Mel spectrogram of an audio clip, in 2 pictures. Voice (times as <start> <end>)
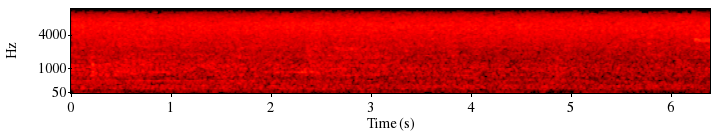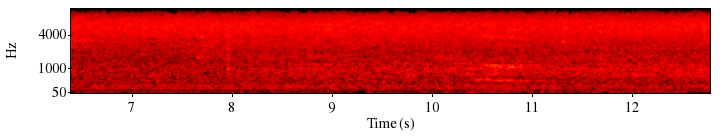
10.4 11.0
